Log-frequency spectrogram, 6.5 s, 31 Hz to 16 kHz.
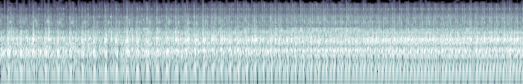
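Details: Porsche 944 first start after ten years sitting; timing belt tensioner pulley fell off in March 2005, bending all exhaust valves: loud, uneven sputtering idle with coughs and misfires, sounds terrible.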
